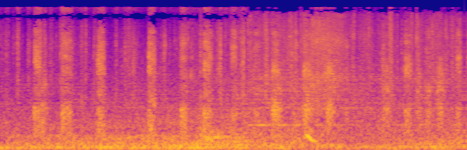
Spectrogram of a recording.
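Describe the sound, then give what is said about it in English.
A steady stream of rapid huffing, snorting and puffing from hedgehogs mating, rough and breathy, with short repeated bursts over a constant noisy background and no talking. “Hedgehogs having sex.”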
